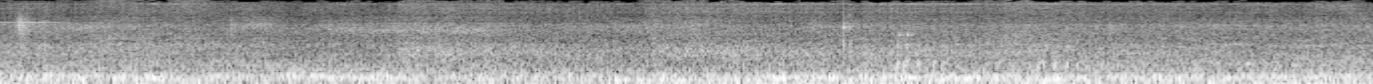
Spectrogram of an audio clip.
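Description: Steady running rumble of a moving train, heard from inside the carriage.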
